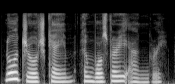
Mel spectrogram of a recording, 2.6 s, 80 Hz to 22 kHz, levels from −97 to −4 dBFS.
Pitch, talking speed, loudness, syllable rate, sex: 210 Hz, 160 wpm, -17 LUFS, 4.4 syllables/s, female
